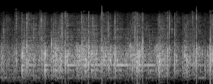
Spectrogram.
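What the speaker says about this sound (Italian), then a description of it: "vi ringrazio per l'applauso" An outdoor evening audience at an Italian political rally claps in dense, continuous applause, loud and close, with no pause through the stretch.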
